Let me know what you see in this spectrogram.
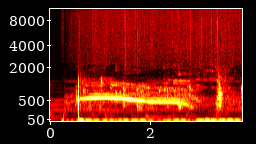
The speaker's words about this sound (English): we could hear humpback whales calling. We couldn't see them because humpback whale calls can travel for miles and miles, but we could hear their calls very clearly. I have three different recordings of humpbacks. Here's the first.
